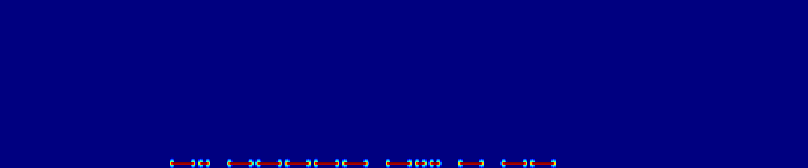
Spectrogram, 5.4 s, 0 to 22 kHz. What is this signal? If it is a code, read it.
Morse code, heard as a keyed tone, about 25 wpm, 700 Hz. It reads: N0DTM
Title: USA Call Signs - 5 Characters - Repeated 3x - 25wpm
